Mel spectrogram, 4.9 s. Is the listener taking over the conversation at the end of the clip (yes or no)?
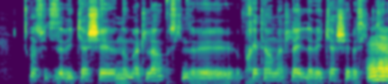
yes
